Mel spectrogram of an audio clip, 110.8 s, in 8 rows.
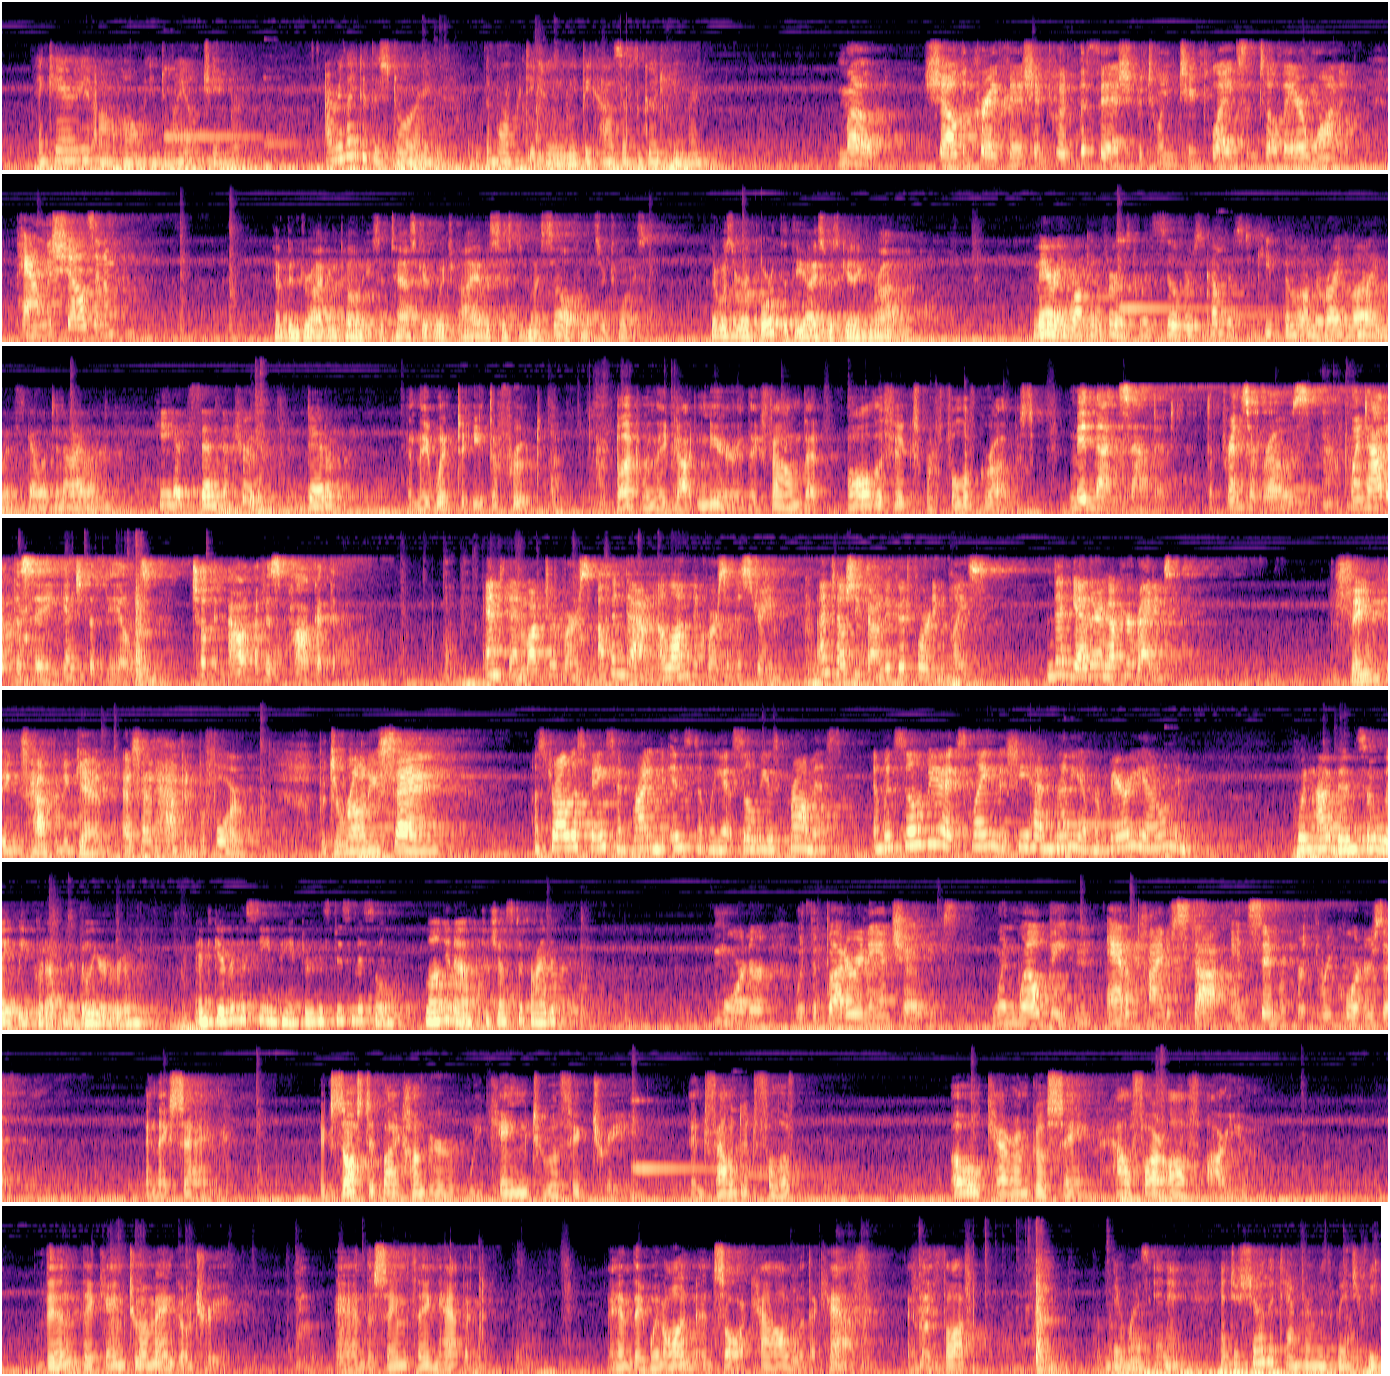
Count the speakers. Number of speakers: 10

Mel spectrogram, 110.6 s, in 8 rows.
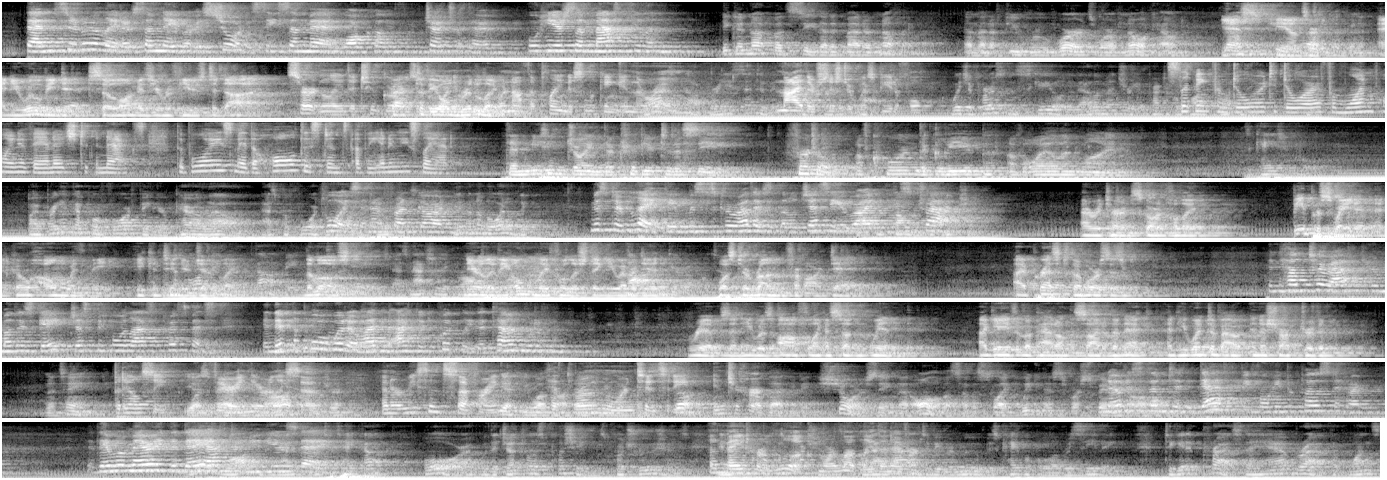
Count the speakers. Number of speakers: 7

